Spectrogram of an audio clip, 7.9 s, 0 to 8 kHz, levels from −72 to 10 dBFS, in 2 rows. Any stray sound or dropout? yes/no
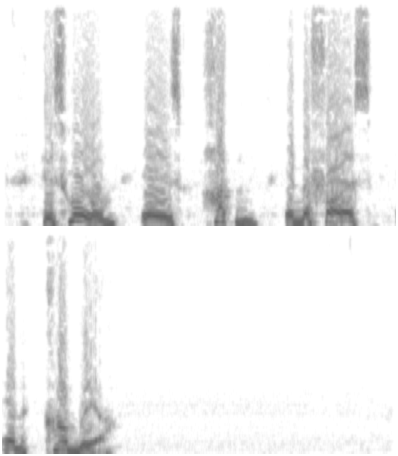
no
